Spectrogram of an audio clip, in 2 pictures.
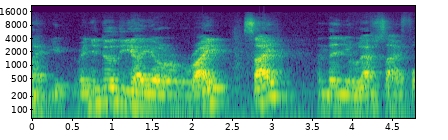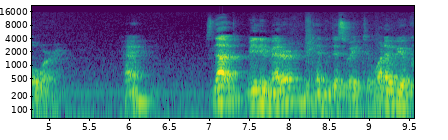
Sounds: speech

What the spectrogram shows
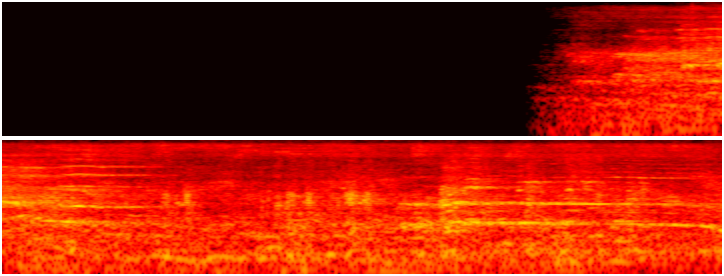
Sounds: pheasant crowing

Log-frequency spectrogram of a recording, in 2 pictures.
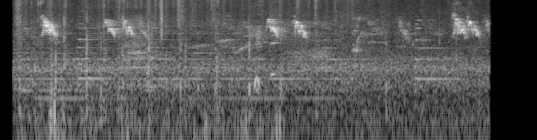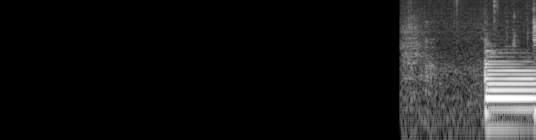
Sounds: livestock
music

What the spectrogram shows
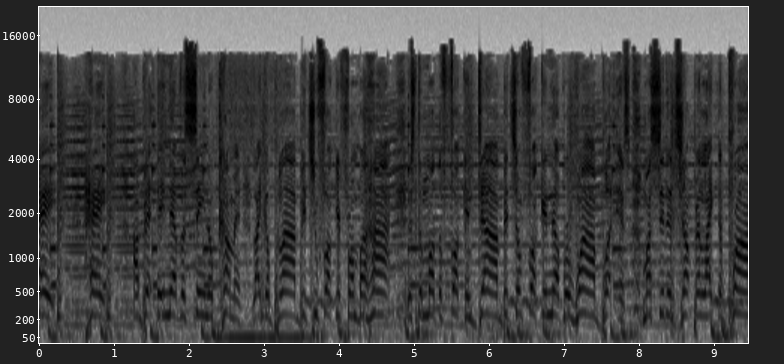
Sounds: music

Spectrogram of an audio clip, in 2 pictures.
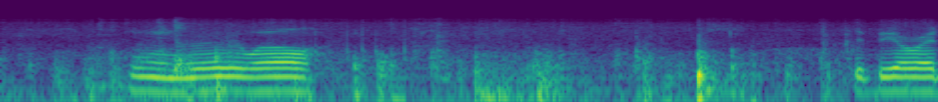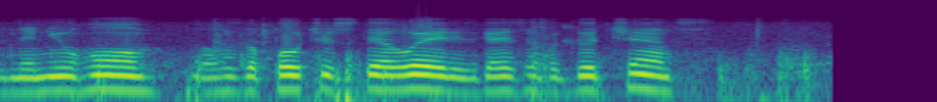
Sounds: speech

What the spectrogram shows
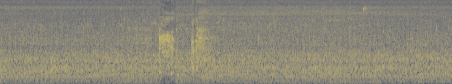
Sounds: vehicle
sailboat

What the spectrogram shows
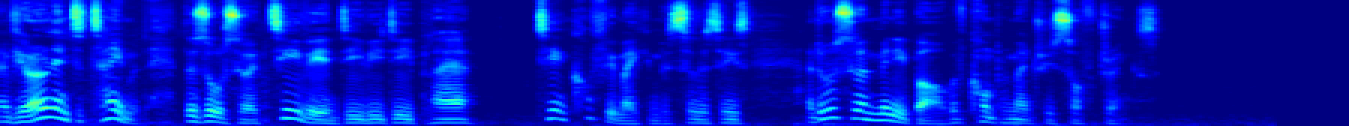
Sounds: speech

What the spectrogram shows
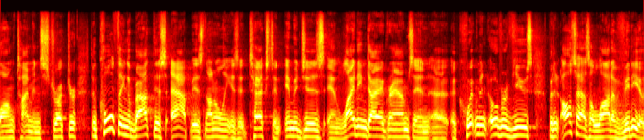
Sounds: speech

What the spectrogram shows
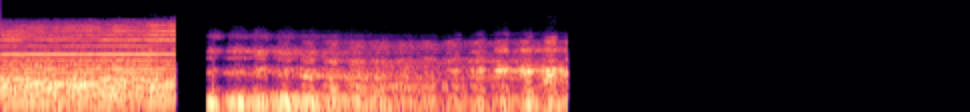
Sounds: music

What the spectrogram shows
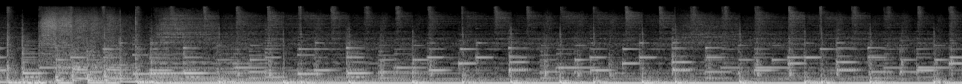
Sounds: music

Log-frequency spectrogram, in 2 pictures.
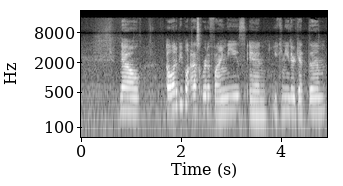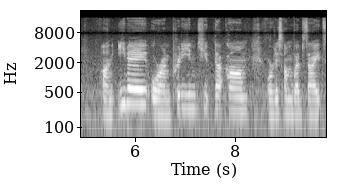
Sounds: speech

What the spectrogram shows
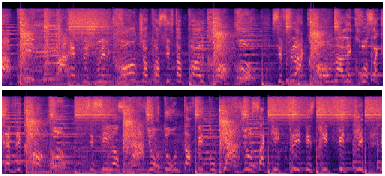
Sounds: music

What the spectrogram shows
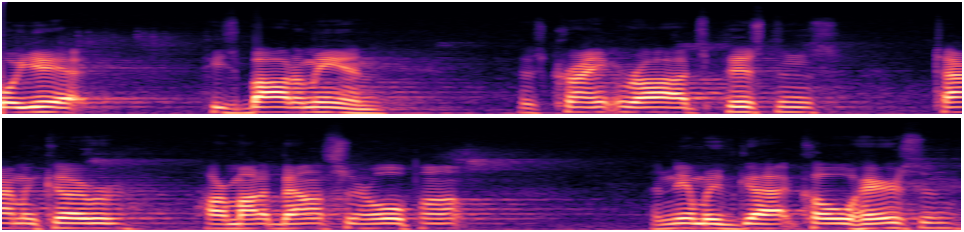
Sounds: speech

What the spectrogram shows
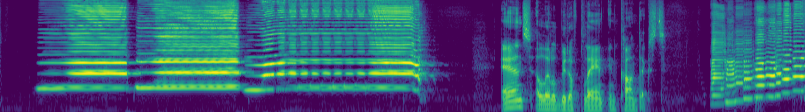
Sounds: playing harmonica

